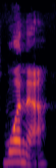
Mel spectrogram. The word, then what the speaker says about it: wanna: It's just for the fluent pronunciation native speakers, link these two words, wanna, and then when you say it faster, this t actually disappears.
